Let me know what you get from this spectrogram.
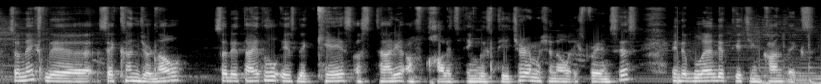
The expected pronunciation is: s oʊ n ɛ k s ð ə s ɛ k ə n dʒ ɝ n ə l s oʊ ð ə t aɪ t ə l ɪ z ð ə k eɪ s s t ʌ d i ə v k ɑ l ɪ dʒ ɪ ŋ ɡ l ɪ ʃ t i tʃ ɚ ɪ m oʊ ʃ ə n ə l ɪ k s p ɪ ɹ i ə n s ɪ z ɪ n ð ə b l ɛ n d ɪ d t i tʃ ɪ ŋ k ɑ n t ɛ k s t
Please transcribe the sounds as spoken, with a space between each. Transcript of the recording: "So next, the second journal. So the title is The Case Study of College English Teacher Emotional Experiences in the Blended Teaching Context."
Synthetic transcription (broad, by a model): s oʊ n ɛ k s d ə s ɛ k ə n dʒ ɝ n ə l s oʊ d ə t aɪ t ə l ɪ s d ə k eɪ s s t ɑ d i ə f k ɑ l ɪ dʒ ɪ ŋ ɡ l ɪ ʃ t i tʃ ɚ ɪ m oʊ ʃ ə n ə l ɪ k s p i ɹ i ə n s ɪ s ɪ n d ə b l ɛ n d ɪ d t i tʃ ɪ ŋ k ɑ n t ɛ k s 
